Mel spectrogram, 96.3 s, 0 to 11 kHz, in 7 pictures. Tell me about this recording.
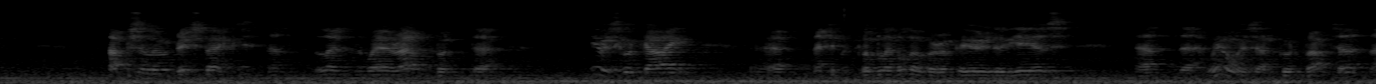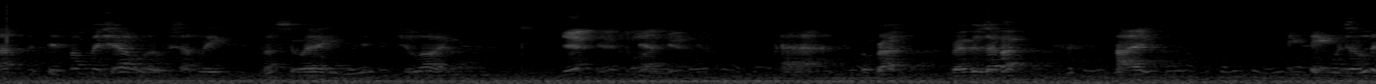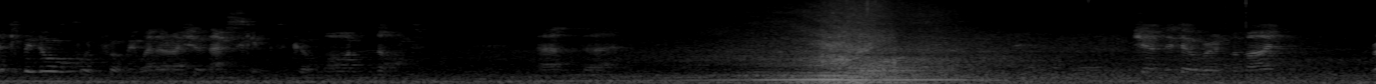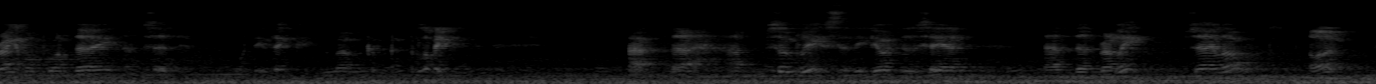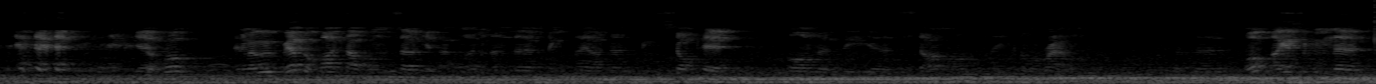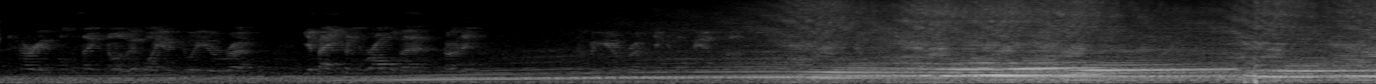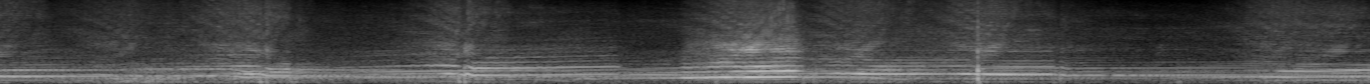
the steve henshaw gold cup 2022 ... 600 group one practice ... dpa 4060s clipped to bag to zoom h5 ... red-flagged then immediate start ...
